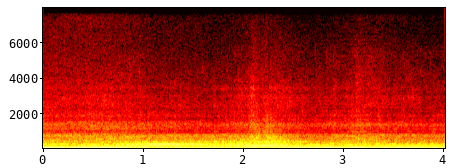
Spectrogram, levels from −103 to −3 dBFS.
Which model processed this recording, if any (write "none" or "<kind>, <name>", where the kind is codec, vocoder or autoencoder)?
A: none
